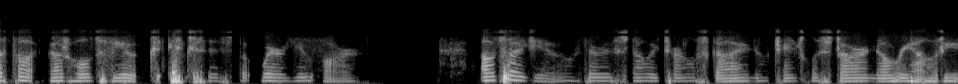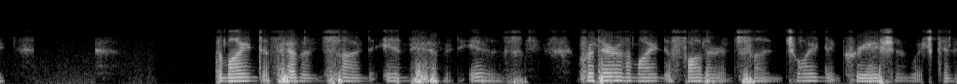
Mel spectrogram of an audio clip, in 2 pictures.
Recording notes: ACIM Daily Conference Call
